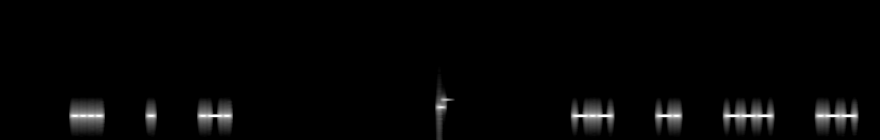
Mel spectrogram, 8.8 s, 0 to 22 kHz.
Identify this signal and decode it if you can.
Morse code, heard as a keyed tone, about 30 wpm, spaced as for 14 wpm, 700 Hz. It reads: HER KNOW
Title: 4x Character Spacing - Top 300 Words - 30wpm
